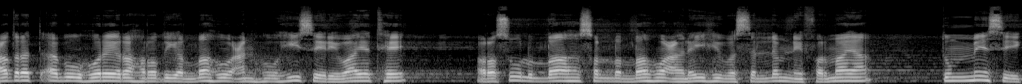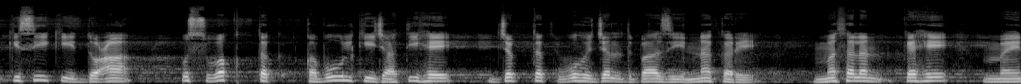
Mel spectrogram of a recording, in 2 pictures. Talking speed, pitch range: 115 wpm, 125-165 Hz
